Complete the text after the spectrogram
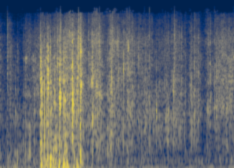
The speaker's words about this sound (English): Like crumbling paper. Like that, and then there was some like... Like scratching noise? Like crumbling paper and a little bit.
